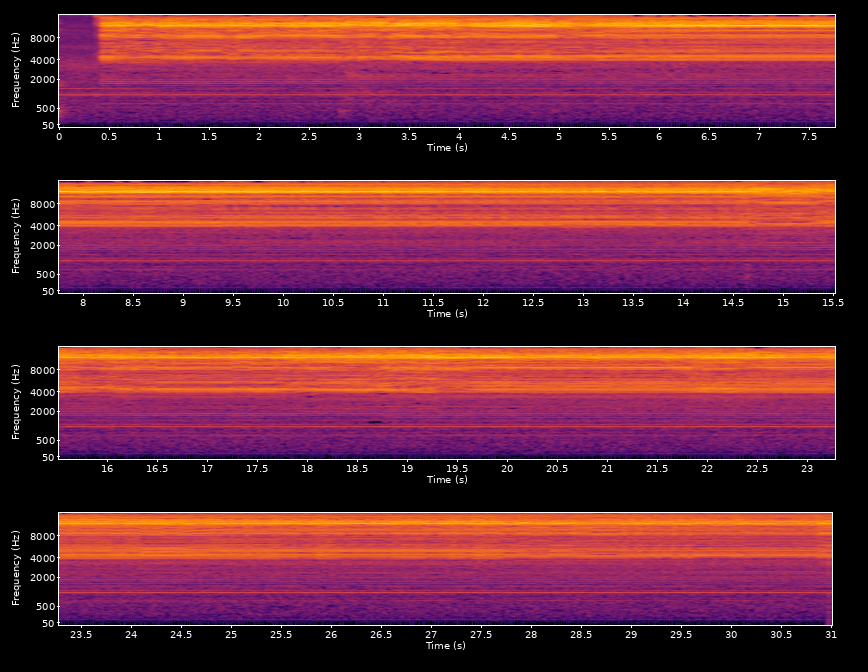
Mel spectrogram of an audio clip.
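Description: Tattoo machine buzzing steadily while lining a tattoo's stencil outline. It starts about half a second in.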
